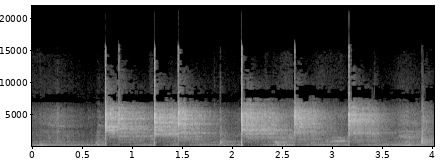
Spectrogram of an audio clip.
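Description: A string of sharp, irregular clacks and smacks from strikes in a Filipino martial arts drill, about eight of them in quick succession starting near the first second, each with a short echo of the hall.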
